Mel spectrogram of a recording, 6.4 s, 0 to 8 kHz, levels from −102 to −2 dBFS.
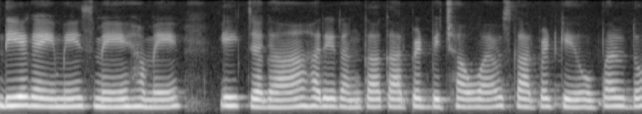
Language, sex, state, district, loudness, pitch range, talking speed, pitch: Hindi, female, Uttar Pradesh, Hamirpur, -18 LUFS, 195-215 Hz, 185 wpm, 205 Hz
